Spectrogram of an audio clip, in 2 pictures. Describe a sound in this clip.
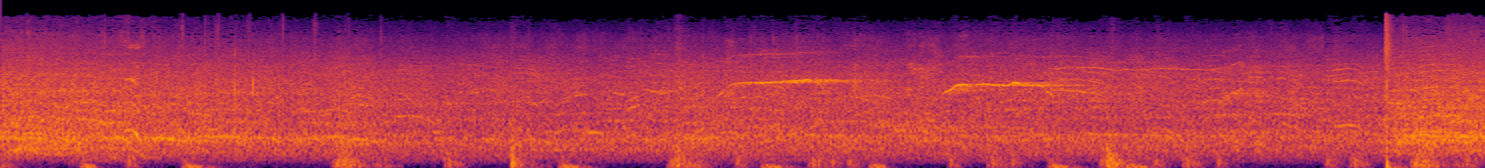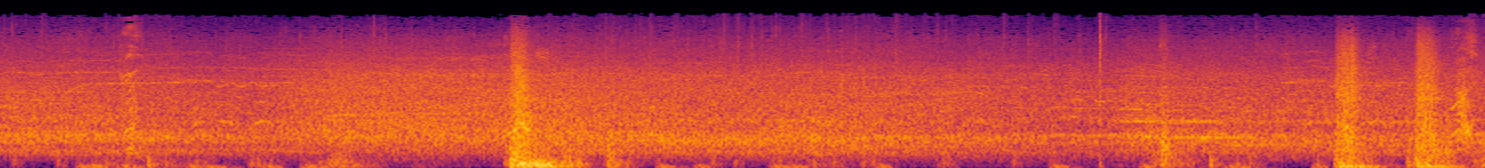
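A large crowd cheers and murmurs steadily in a big echoing arena.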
